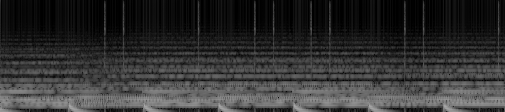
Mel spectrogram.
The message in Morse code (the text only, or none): none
